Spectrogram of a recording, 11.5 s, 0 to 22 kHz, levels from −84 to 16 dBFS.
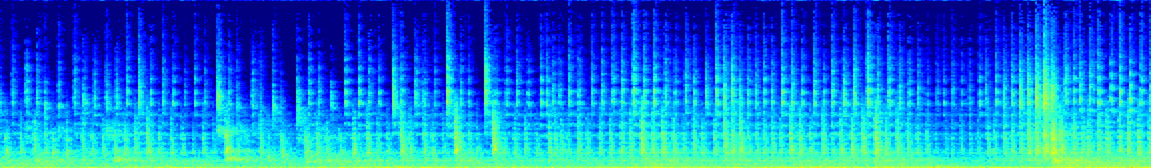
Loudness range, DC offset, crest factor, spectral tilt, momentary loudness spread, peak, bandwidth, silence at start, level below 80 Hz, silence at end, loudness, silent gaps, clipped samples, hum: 4 LU; under 0.1%; 18 dB; -3.5 dB/octave; 6 LU; -4 dBFS; over 20 kHz; 0 s; -26 dBFS; 0 s; -24 LUFS; none; under 0.1%; none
